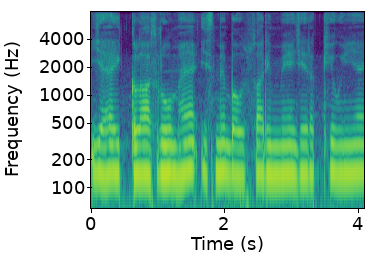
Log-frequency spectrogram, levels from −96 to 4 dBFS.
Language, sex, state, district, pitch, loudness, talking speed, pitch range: Hindi, male, Uttar Pradesh, Saharanpur, 145 Hz, -15 LUFS, 175 wpm, 140-145 Hz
